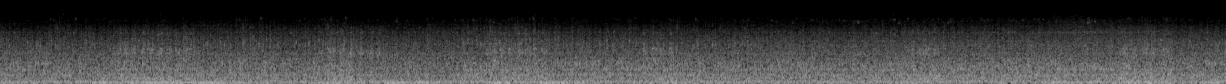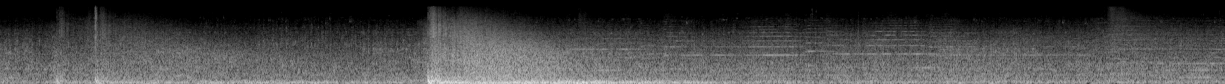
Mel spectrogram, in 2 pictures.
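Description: A tank engine rumbles steadily as the tank drives over sand.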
